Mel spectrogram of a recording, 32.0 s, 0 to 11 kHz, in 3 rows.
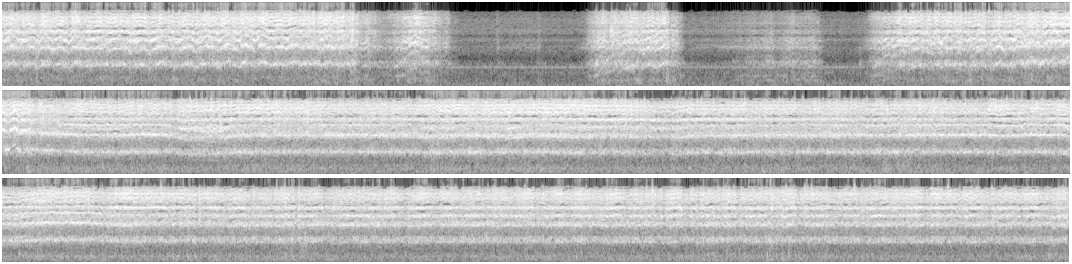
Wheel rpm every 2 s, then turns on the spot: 220, 210, 50, 80, 90, 240, 220, 230, 220, 230, 230, 220, 210, 210, 210, 210.
6-8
